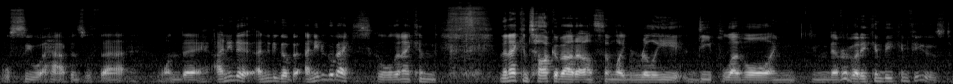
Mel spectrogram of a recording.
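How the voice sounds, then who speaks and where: A man's voice: medium pitch, fast, darkish tone, a little hiss or hum. A young man, a game developer, rambling in casual chat, often restarting his sentences and laughing at himself. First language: English.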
